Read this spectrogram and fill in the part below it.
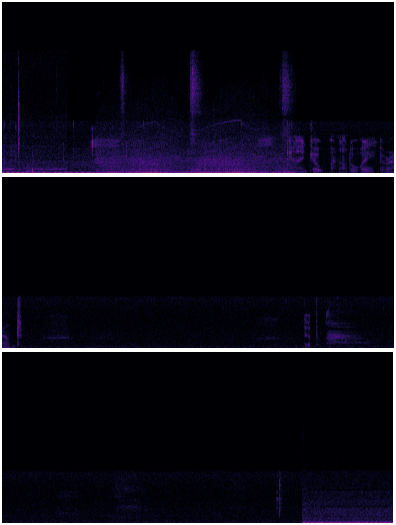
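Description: A heavy truck's diesel engine idles.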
